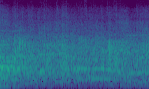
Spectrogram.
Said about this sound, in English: That's a hand clapping, shouting, dancing, moving. Ah, this place is thrumming with power and movement and vitality.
